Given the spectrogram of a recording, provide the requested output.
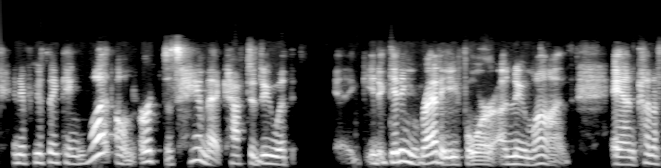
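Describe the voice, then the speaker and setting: A woman speaks at a medium pitch with ordinary pitch variation, in a dry, close sound with no echo and a quiet background. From US South. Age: 50s. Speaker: lifestyle YouTuber, retired teacher. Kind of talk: casual livestream talk. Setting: live stream.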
